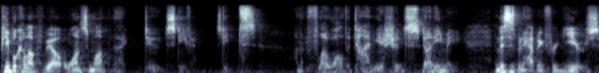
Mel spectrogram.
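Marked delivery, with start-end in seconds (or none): 1.8-5.8 whispered, close, secret and hushed, confiding. Retelling what people who come up to Steven say, whispering the quote.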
